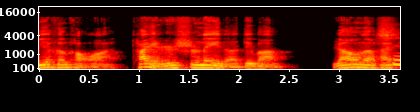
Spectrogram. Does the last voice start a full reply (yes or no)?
no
